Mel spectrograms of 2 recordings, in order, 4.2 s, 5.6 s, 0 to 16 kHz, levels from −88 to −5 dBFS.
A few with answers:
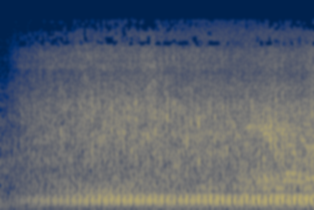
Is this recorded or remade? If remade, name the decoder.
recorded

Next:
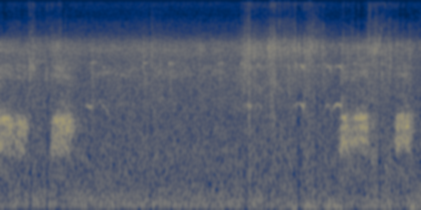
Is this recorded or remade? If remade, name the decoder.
recorded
